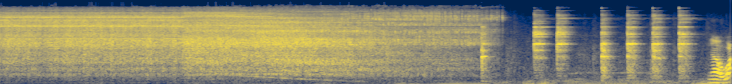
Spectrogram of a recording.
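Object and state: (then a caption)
Hardened wrought iron bar rings clearly on the anvil. After hours of carburizing in a can, a wrought iron bar is struck against an anvil. A steady, harsh, high-pitched noise first winds down, then six sharp metallic hits ring out clearly. The clear ring, and the bar barely deforming, suggest it picked up some carbon and hardened.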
